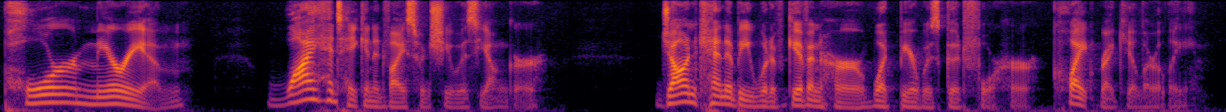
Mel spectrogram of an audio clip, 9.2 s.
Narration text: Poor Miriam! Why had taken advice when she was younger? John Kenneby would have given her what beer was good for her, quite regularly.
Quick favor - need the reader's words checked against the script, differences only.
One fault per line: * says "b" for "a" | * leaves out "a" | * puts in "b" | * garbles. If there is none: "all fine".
all fine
